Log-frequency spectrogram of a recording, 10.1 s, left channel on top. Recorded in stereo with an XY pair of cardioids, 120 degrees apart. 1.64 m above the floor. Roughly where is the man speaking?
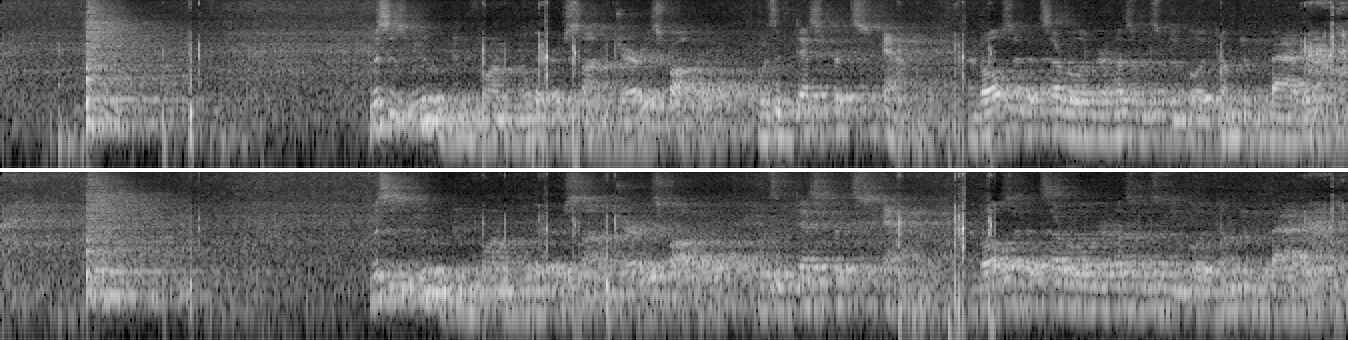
Ahead left.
